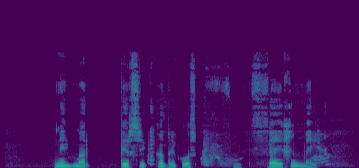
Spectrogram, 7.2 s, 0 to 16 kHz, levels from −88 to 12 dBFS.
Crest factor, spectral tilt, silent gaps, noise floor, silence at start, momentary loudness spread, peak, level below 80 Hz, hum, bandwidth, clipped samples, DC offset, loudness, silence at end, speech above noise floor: 22 dB; -5.5 dB/octave; none; -77 dBFS; 1.1 s; 21 LU; -12 dBFS; -62 dBFS; none; 11.5 kHz; under 0.1%; under 0.1%; -32 LUFS; 0.6 s; 45 dB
